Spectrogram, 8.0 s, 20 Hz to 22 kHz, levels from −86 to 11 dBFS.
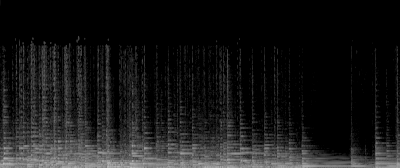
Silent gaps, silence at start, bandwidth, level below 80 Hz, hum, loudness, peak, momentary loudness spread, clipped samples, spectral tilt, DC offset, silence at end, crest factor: none; 0 s; 17 kHz; -54 dBFS; none; -28 LUFS; -10 dBFS; 12 LU; under 0.1%; -6.5 dB/octave; under 0.1%; 0 s; 18 dB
